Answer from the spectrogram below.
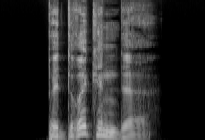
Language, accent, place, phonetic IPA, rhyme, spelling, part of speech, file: German, Germany, Berlin, [bəˈdʁʏkn̩də], -ʏkn̩də, bedrückende, adjective, De-bedrückende.ogg
- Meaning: inflection of bedrückend: 1. strong/mixed nominative/accusative feminine singular 2. strong nominative/accusative plural 3. weak nominative all-gender singular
